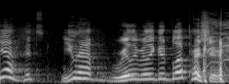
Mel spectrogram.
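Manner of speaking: put-on surprised voice. Retelling what she said after taking his blood pressure, retelling a surprised remark. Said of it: "in a surprised voice".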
